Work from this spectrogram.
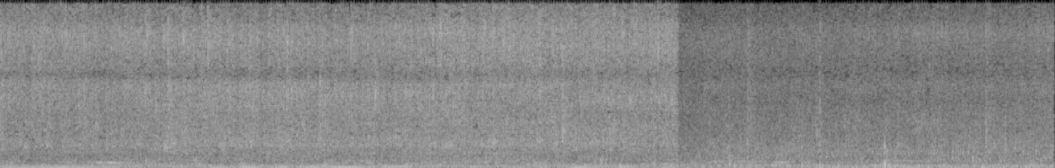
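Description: Loud rushing water pours steadily like a waterfall on a path climbing toward a natural water slide, a dense continuous roar that drops slightly in level partway through and keeps going.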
